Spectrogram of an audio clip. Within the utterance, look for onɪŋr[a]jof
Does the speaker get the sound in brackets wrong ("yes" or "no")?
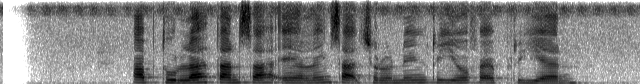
yes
